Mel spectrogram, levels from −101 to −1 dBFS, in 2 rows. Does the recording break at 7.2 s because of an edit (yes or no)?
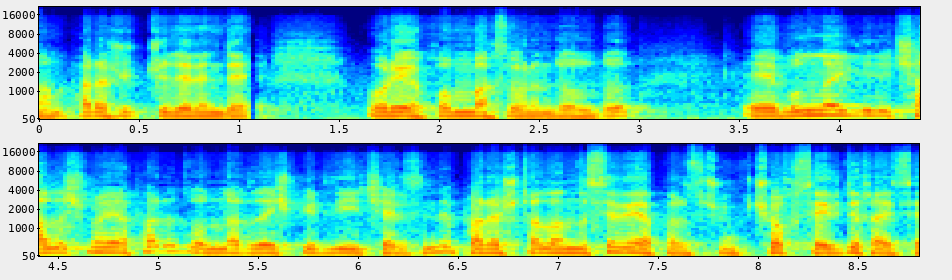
yes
